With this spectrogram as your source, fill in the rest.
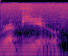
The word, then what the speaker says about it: Riviu: their activity is an app called Review, and it's spelled a little bit different, but we're going to go ahead and go into that right now.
